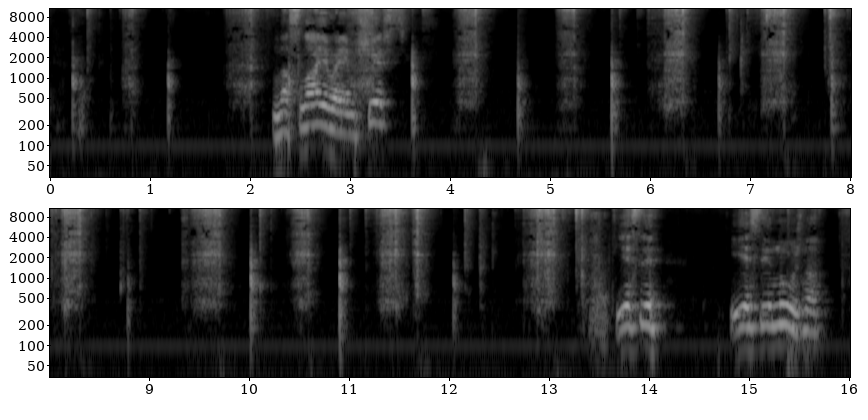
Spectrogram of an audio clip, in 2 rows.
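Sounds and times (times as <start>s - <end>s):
gouge scraping wood: 0.6s - 1.0s, 1.7s - 2.2s, 4.0s - 4.4s, 5.0s - 5.4s, 6.0s - 6.5s, 7.1s - 7.4s, 9.3s - 11.8s, 12.7s - 13.6s.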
